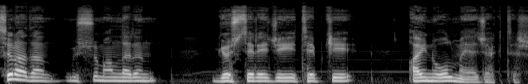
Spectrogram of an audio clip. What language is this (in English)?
Turkish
